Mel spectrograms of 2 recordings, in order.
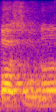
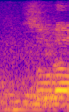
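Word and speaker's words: pseudo: स्यूडो force, P silent है, पसूडो नहीं है, सूडो फोर्स, पी साइलेंट।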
